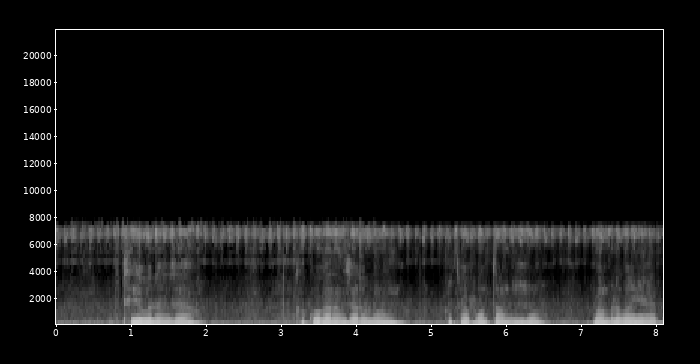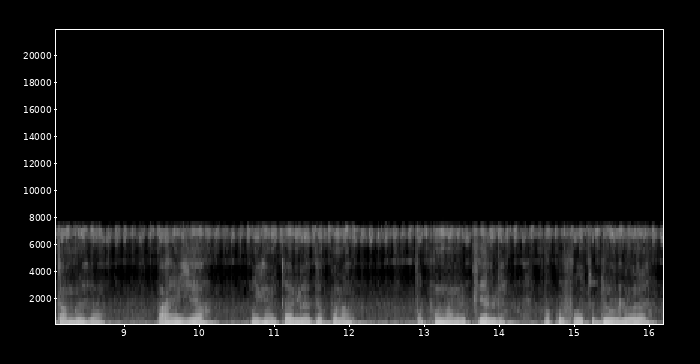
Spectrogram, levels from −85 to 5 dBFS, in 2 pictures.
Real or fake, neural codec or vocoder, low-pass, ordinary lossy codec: fake; codec, 44.1 kHz, 7.8 kbps, Pupu-Codec; 7.2 kHz; Opus, 24 kbps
